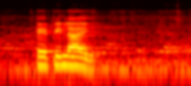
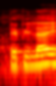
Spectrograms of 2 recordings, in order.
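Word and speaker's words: papillae: British accent और American accent में जो है ना वो अलग अलग इसकी प्रोनाउंसिएशन है। आप कुछ लोग कहते हैं कि पेपिली है, कुछ कहते हैं कि पेपिलाई है, जो भी आप कहना चाहे।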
